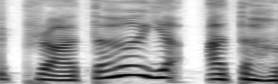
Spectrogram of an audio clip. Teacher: और तीसरा है विसर्ग यानी आह, जैसे प्रातः या अतः में। हाँ, इसका उच्चारण गले से होता है और इसमें एक हल्की सी ह की ध्वनि आती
